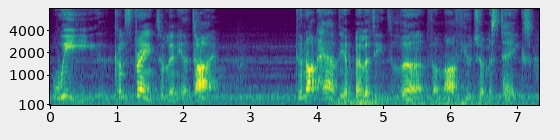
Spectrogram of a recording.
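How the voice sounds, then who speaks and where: A man playing a scholarly, courteous strategist in a video game, speaking formally and thoughtfully in deliberate phrases. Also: mid-range voice, animated, noisy background, lightly acted. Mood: gently probing. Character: scholarly male strategist, grave, courteous, questioning. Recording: music behind the voice.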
